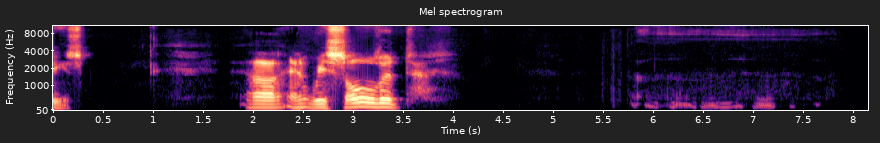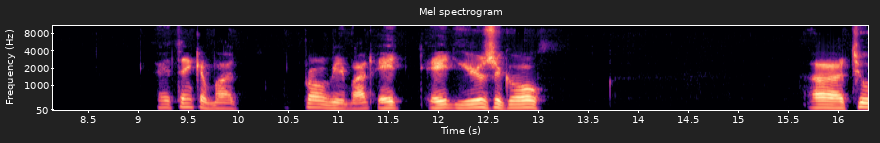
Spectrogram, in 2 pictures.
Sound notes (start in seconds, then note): 5.0 pauses 6 seconds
